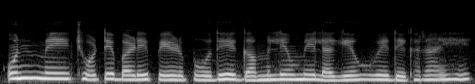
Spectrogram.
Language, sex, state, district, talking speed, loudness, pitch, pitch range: Hindi, female, Madhya Pradesh, Bhopal, 125 wpm, -13 LUFS, 220 Hz, 210-235 Hz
